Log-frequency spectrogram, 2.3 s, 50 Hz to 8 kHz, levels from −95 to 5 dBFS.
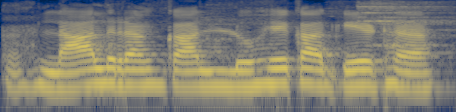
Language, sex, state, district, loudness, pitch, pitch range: Hindi, male, Jharkhand, Garhwa, -15 LUFS, 160 Hz, 155-170 Hz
